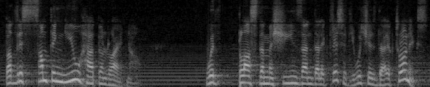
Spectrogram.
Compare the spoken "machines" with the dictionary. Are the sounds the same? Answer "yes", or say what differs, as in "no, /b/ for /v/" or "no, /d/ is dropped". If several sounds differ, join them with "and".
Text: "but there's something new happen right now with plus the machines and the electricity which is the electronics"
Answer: yes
